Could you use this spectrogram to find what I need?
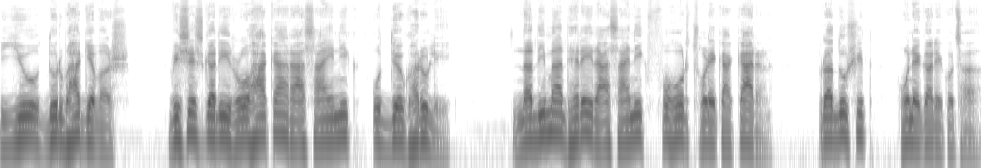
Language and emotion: Nepali, neutral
